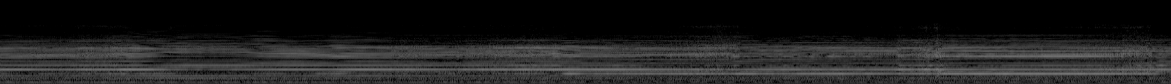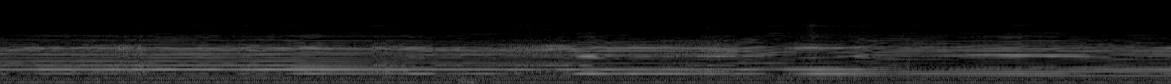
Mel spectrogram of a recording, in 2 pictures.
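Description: Corded electric hair clippers running with a steady buzzing hum as they shave long hair off a head, the tone shifting slightly as the blades work through the hair.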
